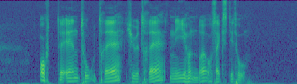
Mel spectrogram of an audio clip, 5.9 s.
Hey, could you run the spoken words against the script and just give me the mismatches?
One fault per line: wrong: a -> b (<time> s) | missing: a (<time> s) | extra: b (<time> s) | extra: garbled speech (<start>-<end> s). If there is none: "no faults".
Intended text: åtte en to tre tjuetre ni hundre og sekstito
no faults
